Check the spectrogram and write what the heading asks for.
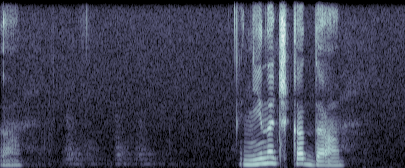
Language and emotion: Russian, positive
